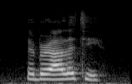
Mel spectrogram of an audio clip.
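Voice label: "liberality", American English; pronunciations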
